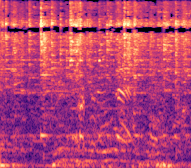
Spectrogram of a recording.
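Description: Large cowbells worn by Krampus figures clanging irregularly as they move.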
